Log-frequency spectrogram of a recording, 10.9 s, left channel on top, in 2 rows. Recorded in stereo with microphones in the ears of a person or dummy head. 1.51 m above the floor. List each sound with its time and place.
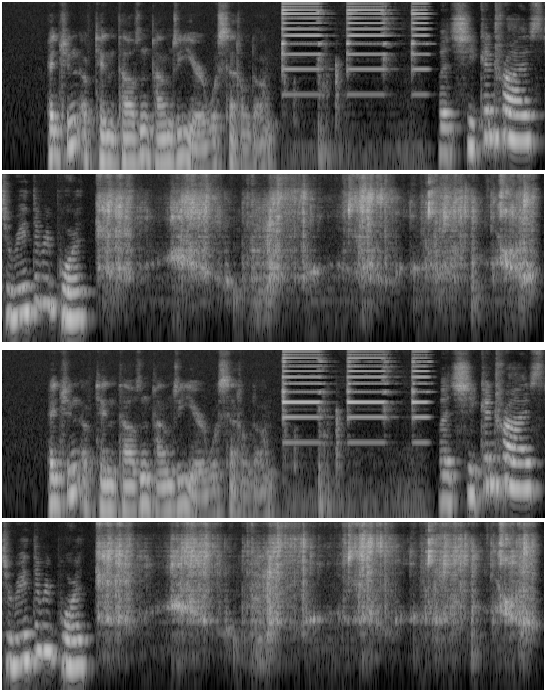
0.5 s a man speaking: 70° left (ahead or behind), 0.5 m
2.8 s an alarm clock: 55° left (ahead or behind), 1.3 m
4.4 s a woman speaking: 90° left, 1.5 m
6.4 s chewing: 10° right (ahead or behind), 0.7 m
